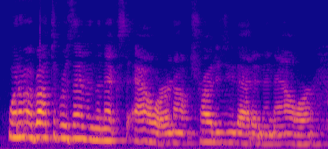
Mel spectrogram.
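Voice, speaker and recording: A woman's voice comes with audible room echo, and noticeable background noise is also heard. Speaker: professor of psychology. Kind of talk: lecture. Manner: fast.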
